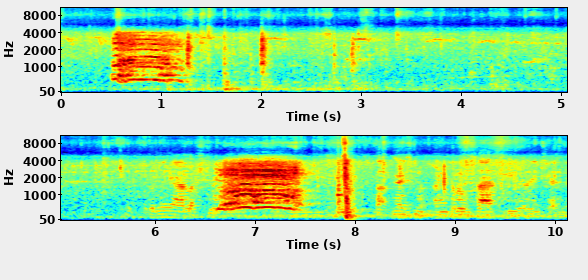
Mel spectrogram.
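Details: Two strong, shaky bleats roughly six seconds apart from Etawa goats penned in a village in Trenggalek, Indonesia, a herd of three pregnant jumbo does and a prospective buck. Low hum, clicks and a sharp knock in between.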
